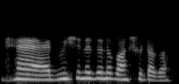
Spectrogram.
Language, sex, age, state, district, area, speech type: Bengali, female, 30-45, West Bengal, Darjeeling, rural, conversation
